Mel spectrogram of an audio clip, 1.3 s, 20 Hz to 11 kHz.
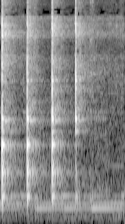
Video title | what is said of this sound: Strattos S7 2021, Review dan User Experience | Framenya ini karbon ya, benar-benar karbon, terlihat karbon dan memang kalau dipukul suaranya karbon.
